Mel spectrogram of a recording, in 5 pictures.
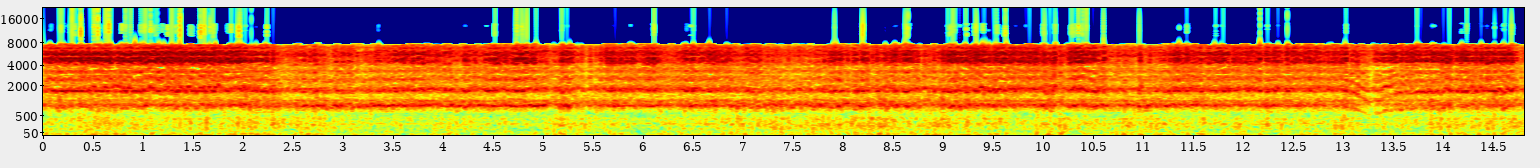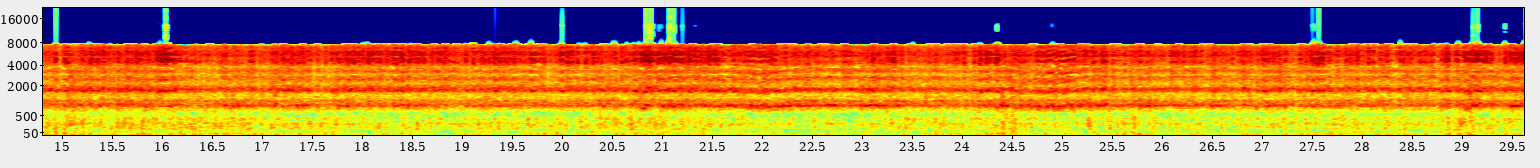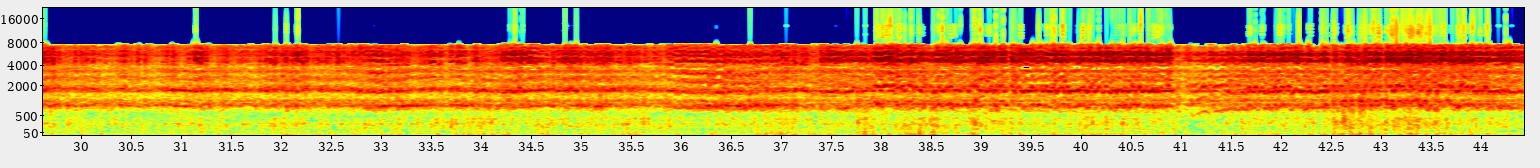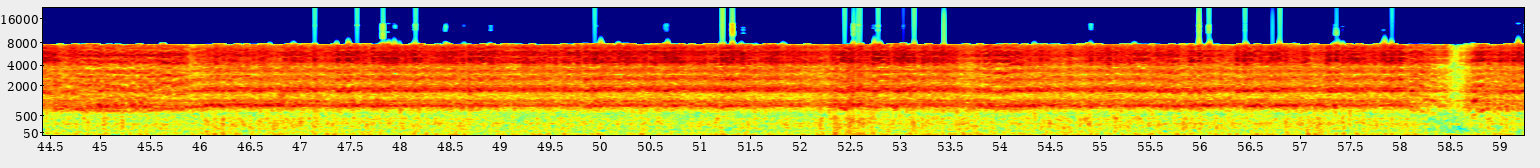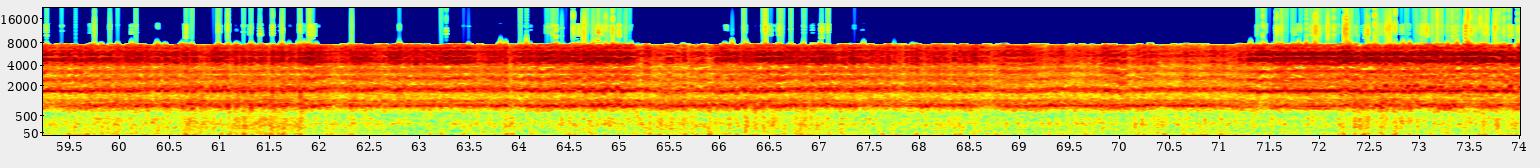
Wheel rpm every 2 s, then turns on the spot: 220, 220, 230, 230, 230, 230, 200, 220, 240, 230, 230, 230, 230, 230, 230, 230, 230, 230, 220, 210, 160, 220, 200, 230, 240, 230, 230, 230, 230, 150, 240, 230, 230, 230, 230, 230, 210.
none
